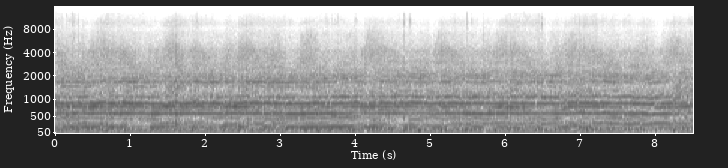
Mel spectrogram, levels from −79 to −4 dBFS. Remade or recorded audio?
recorded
